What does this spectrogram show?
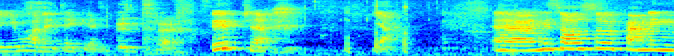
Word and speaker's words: Utrecht: He's currently an assistant professor in the Department of Philosophy and Religious Studies at pronunciation of the university. Maybe you want to take it. Utrecht.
